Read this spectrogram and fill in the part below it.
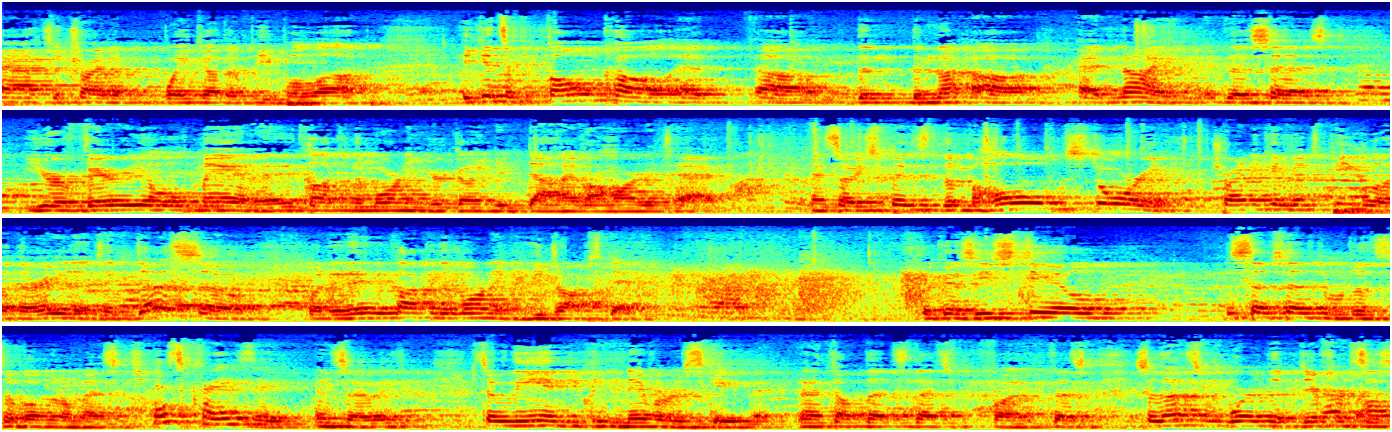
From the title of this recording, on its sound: Live from Pensacon 2020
